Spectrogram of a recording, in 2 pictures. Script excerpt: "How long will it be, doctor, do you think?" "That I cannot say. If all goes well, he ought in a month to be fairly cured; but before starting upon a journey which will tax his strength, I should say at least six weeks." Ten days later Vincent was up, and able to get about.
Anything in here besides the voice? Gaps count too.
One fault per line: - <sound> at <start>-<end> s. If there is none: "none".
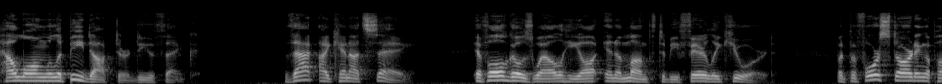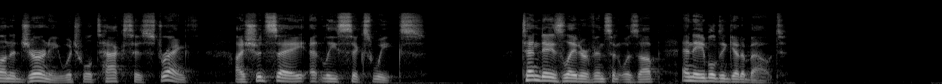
none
